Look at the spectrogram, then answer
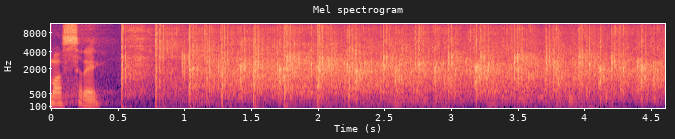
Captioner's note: everyone applauding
